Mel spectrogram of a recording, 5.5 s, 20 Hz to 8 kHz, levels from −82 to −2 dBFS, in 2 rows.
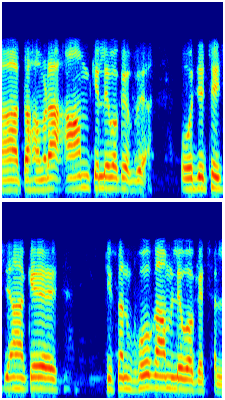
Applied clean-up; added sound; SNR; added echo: none; none; none; none.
